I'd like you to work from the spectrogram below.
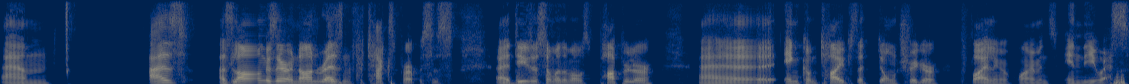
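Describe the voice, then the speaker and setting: A man with an Irish accent at a moderate pace, fairly high in pitch and bright, sharp in tone, with ordinary pitch variation, long, frequent pauses and a dry, close sound with no echo. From Ireland. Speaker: tax presenter. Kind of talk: webinar presentation.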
